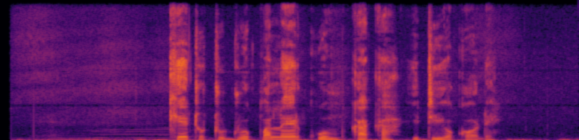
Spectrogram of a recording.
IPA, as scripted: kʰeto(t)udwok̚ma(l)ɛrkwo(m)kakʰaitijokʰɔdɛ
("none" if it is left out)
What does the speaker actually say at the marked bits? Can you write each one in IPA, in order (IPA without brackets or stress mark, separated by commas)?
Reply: t, l, m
